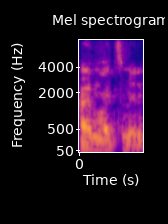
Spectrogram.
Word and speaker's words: Chaim Weizmann: of the people, especially like you mentioned Jabotinsky, Chaim Weizmann, I don't know if I'm pronouncing his name correctly, but Chaim Weizmann, that's right.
